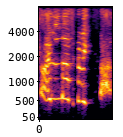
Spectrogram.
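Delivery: very high, gleeful squeal. Retelling a talk with a girl about her behaviour, imitating her gleeful squeal. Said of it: "She just squeals with glee".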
